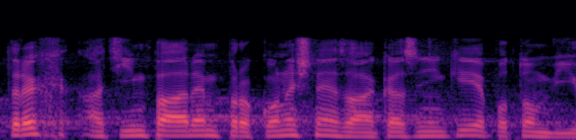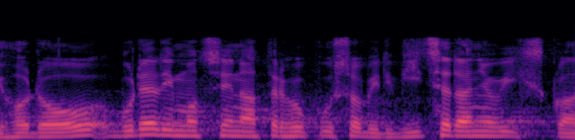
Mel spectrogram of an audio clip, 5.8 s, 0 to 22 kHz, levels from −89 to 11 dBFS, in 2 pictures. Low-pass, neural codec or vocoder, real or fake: 7.2 kHz; none; real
